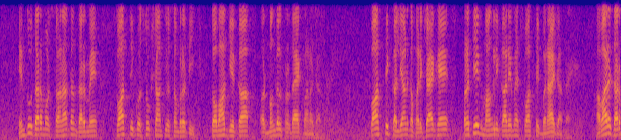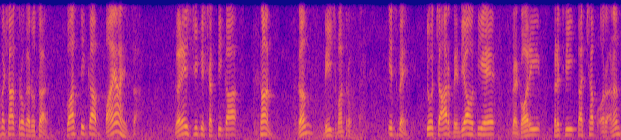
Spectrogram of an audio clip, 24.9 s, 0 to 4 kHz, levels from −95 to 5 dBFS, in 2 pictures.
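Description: From 0.00 to 0.38 s, 2.09 to 2.33 s, 5.12 to 7.43 s, 9.11 to 9.29 s, 11.45 to 11.93 s, 13.46 to 15.92 s, 17.30 to 20.96 s and 22.46 to 23.51 s, the speech pauses carry comfort noise in place of the background. The room's textured noise gives way to a flat, featureless hiss, about 2 to 3 dB quieter where measurable, likely from discontinuous transmission with synthetic noise filled in at the receiver.

At 9.89 to 9.91 s a loud pop cuts through, a single sharp transient peaking a few dB above the speech, likely from a brief voltage step or driver glitch, with the sound carrying on underneath.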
